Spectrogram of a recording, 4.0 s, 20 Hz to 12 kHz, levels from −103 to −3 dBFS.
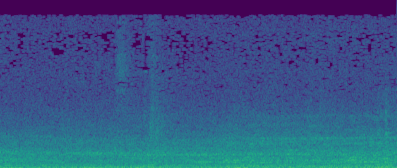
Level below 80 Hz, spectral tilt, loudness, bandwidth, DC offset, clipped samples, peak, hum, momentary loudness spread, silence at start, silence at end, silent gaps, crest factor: -46 dBFS; -6.5 dB/octave; -38 LUFS; 11.5 kHz; 0.6%; under 0.1%; -22 dBFS; none; 3 LU; 0 s; 0 s; none; 14 dB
